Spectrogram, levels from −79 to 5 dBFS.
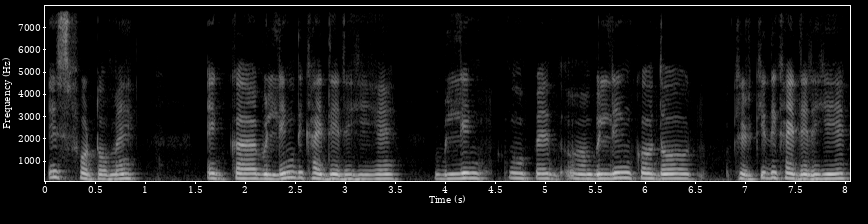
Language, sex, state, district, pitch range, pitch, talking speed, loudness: Hindi, female, Bihar, Jahanabad, 200-220 Hz, 210 Hz, 155 wpm, -25 LUFS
